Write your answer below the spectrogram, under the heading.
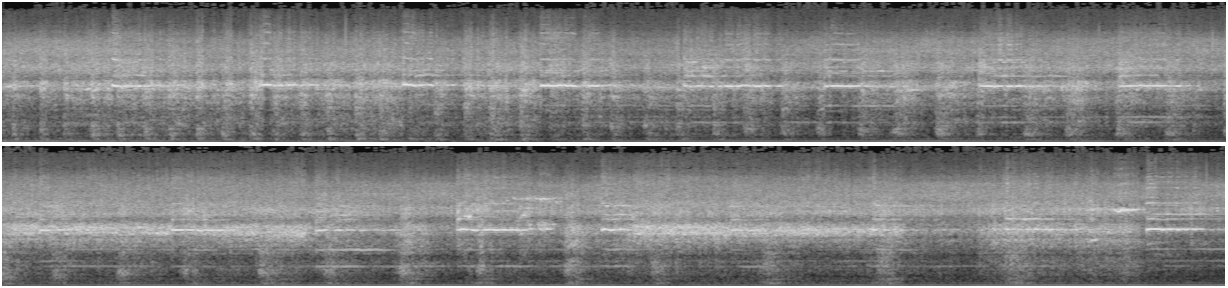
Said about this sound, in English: How do you do, ladies and gentlemen? You have just heard the arrival of the gold medal fast freight.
